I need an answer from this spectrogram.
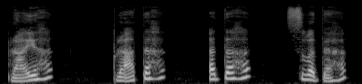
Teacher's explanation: हिंदी में उच्चारण के स्तर पर प्रातः तथा सुबह की अंतिम व्यंजन ध्वनि के उच्चारण में कोई अंतर नहीं रह गया है · हिंदी में विसर्ग का उच्चारण समाप्त हो चुका है, इसे भी सब लोग ह के रूप में ही बोलते हैं।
